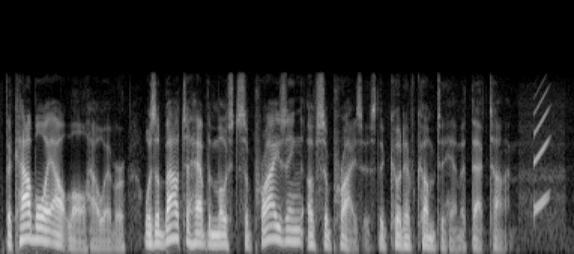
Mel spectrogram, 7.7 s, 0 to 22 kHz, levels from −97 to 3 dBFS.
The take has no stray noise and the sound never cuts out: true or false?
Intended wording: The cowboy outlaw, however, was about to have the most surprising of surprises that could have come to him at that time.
false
